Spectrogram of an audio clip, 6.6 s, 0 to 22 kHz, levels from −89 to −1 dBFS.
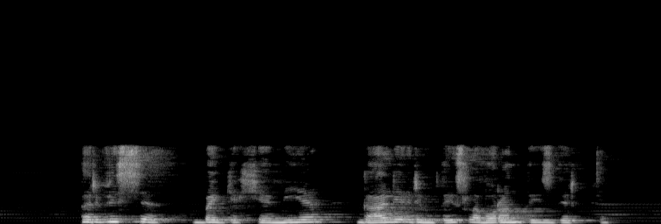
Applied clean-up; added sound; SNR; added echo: classical method WPE with log-MMSE.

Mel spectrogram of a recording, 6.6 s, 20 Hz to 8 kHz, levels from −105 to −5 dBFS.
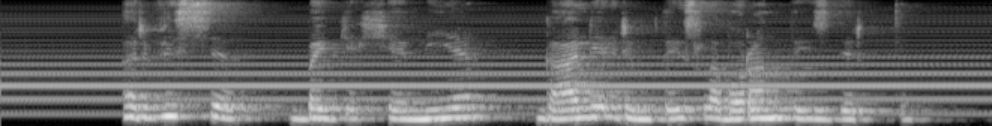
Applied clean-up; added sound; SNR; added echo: none; Wind instrument, woodwind instrument; 14 dB; reverberation time 0.7 s.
